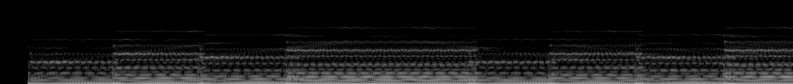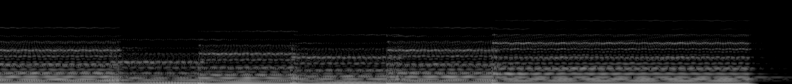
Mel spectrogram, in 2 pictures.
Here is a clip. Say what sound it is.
Music > Solo instrument
A team of investigators search for a monster. In the distance, the monster appears to the sounds of a wobbly, echo-y organ motif. A tribute to B-movie monsters and watching old black and white movies on Saturday afternoons. Made with my MIDI controller.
